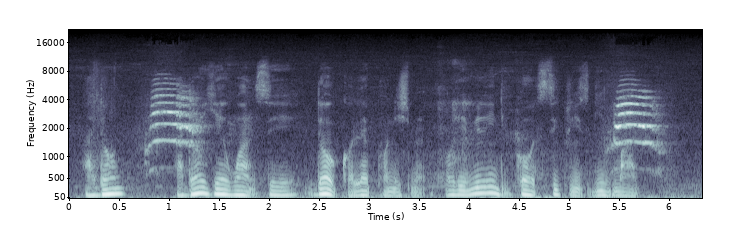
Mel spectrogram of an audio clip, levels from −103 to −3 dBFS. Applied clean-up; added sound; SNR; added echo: none; Meow; 5 dB; none.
